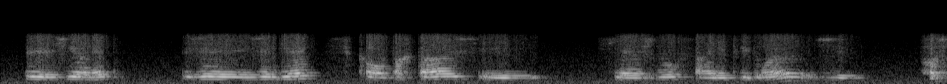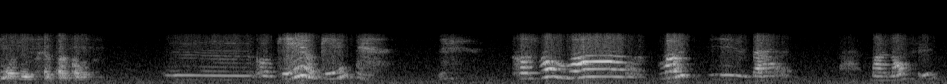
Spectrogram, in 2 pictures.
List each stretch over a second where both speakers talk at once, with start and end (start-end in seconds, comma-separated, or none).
none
